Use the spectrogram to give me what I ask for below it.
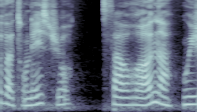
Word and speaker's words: Sauron: 2 va tourner sur saoron Oui je dis saoron parce que c'est la prononciation vous disez tous Sauron mais c'est çauron et alors nous on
